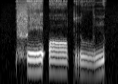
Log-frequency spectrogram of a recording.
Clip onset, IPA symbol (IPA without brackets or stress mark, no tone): f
